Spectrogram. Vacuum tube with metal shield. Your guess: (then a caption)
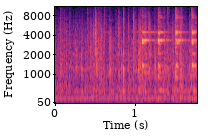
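Microphonic. Gentle taps on the metal shield of a 6CB6 vacuum tube in an HP 400H voltmeter come through the circuit as a series of short, bright metallic clinks with a ringing tone near 3.3 kHz. The taps grow louder toward the end, and the ringing shows the tube is microphonic.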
